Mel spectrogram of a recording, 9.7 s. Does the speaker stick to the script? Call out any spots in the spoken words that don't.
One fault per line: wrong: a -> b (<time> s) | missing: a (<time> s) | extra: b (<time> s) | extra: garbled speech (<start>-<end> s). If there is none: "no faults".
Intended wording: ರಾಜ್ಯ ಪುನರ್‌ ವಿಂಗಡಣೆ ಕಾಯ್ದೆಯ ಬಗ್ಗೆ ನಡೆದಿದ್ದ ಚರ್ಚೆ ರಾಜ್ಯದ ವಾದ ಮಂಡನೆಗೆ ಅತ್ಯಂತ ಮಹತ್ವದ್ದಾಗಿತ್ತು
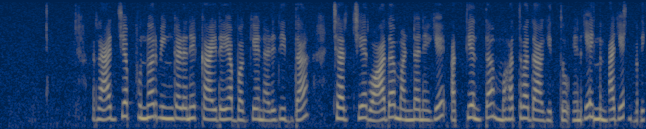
missing: ರಾಜ್ಯದ (5.4 s)
extra: garbled speech (8.6-9.7 s)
